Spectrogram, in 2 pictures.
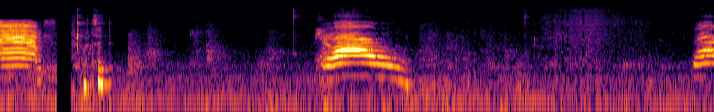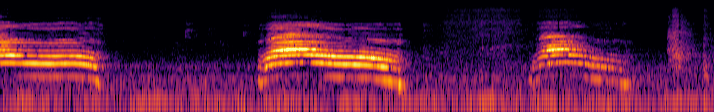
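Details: Havana Brown cat meowing four times in a quiet indoor room, one call every three to four seconds. Each meow is clear and arched, rising then falling in pitch. A brief human voice is heard at the start.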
